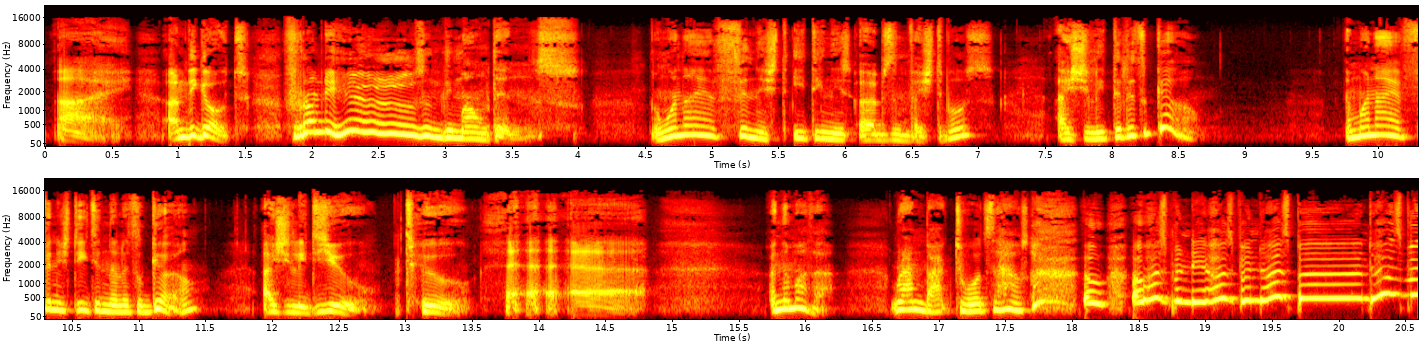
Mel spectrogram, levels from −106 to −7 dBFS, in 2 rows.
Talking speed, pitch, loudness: 160 wpm, 210 Hz, -24 LUFS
